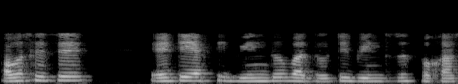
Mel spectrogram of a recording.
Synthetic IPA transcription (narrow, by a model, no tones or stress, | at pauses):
ɔbost̪ese | eʈiɛk̚ʈibind̪ubad̪uʈibind̪ut̪eɾpɾokaʃ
